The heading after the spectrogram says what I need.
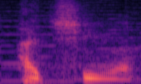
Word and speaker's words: Hacjivah: Hacjivah.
